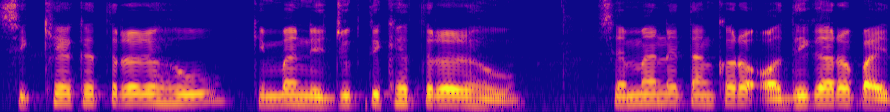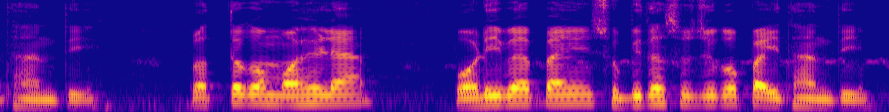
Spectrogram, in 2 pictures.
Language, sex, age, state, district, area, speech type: Odia, male, 30-45, Odisha, Dhenkanal, rural, spontaneous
